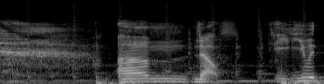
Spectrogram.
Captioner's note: laughs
